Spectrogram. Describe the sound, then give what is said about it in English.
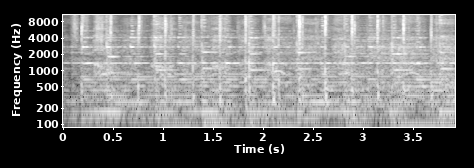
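Hurried running footsteps of a man fleeing for his life along a road, a quick, steady series of sharp taps over a sustained tonal music bed that continues throughout. “Eventually, the beams pick up Buddy, running for his life, and the ball of light becomes more defined as Christine, with flames licking around her front.”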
